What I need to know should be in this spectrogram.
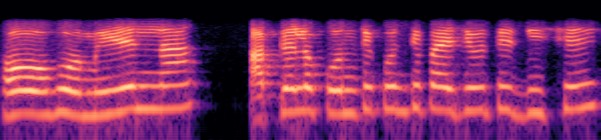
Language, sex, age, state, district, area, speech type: Marathi, female, 30-45, Maharashtra, Amravati, rural, conversation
